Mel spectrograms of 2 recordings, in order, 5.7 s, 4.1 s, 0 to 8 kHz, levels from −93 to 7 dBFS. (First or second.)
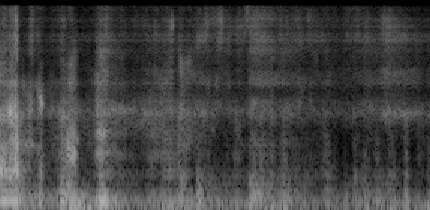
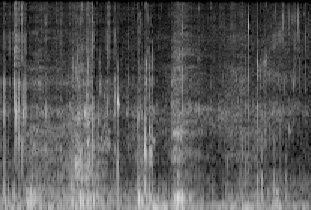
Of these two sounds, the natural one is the second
